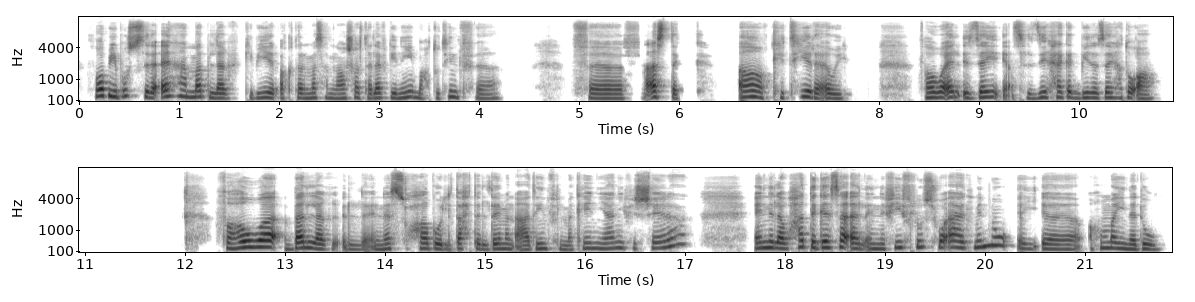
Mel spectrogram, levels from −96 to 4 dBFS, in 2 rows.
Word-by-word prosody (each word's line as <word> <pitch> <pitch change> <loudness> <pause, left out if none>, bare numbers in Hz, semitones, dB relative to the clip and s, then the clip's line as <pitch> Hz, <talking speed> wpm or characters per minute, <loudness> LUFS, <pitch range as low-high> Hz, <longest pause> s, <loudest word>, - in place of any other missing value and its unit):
فهو 285 +1 +9
بيبُص 275 -1 0
لقاها 265 +4 +2
مبلَغ 215 -5 0
كبير 205 +1 -4
أكتر 200 - -4
مثلًا 205 0 -6
من 185 - -7
10.000 205 +1 -3
جنيه 210 +3 -3
محطوطين 205 +4 -7
في 185 -3 -11 0.7
في 185 -1 -2
في 180 0 -18
أستِك، 240 - +1 0.6
آه 245 0 +4
كتيرة 235 +1 -1
أوي، 185 -2 -3 0.7
فهو 220 +1 +2
قال 225 0 +3
إزاي 230 +4 0
أ - - -5
أصل 190 -2 -8
دي 230 +4 -2
حاجة 230 0 -2
كبيرة، 215 0 -3
إزاي 215 +1 -1
هتُقَع. 200 -4 -1 1.6
فهو 275 +5 +7
بلّغ 220 0 +5 0.2
ال 185 -1 -8
الناس 205 +3 -3
صحابه 220 0 +1
اللي 195 - -2
تحت، 215 -1 -4
اللي 190 -2 -5
دايمًا 210 0 -1
قاعدين 215 +5 -2
في 210 - -18
المكان 230 +6 -7
يعني، 230 +3 -4
في 240 - -21
الشارع، 240 +7 0 0.8
إن 255 +2 +3
لو 225 -1 +5
حد 280 +5 -1
جِه 260 +1 +5
سأل 255 -5 +4
إن 210 0 -3
في 260 +5 -3
فلوس 270 0 -5
وقعِت 260 0 +1
منّه، 350 +4 +1
أي 210 - -7
آآ 195 -2 -2
هُم 245 0 -3
ينادوه. 200 -4 -1
220 Hz, 155 wpm, -24 LUFS, 200-250 Hz, 1.6 s, فهو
